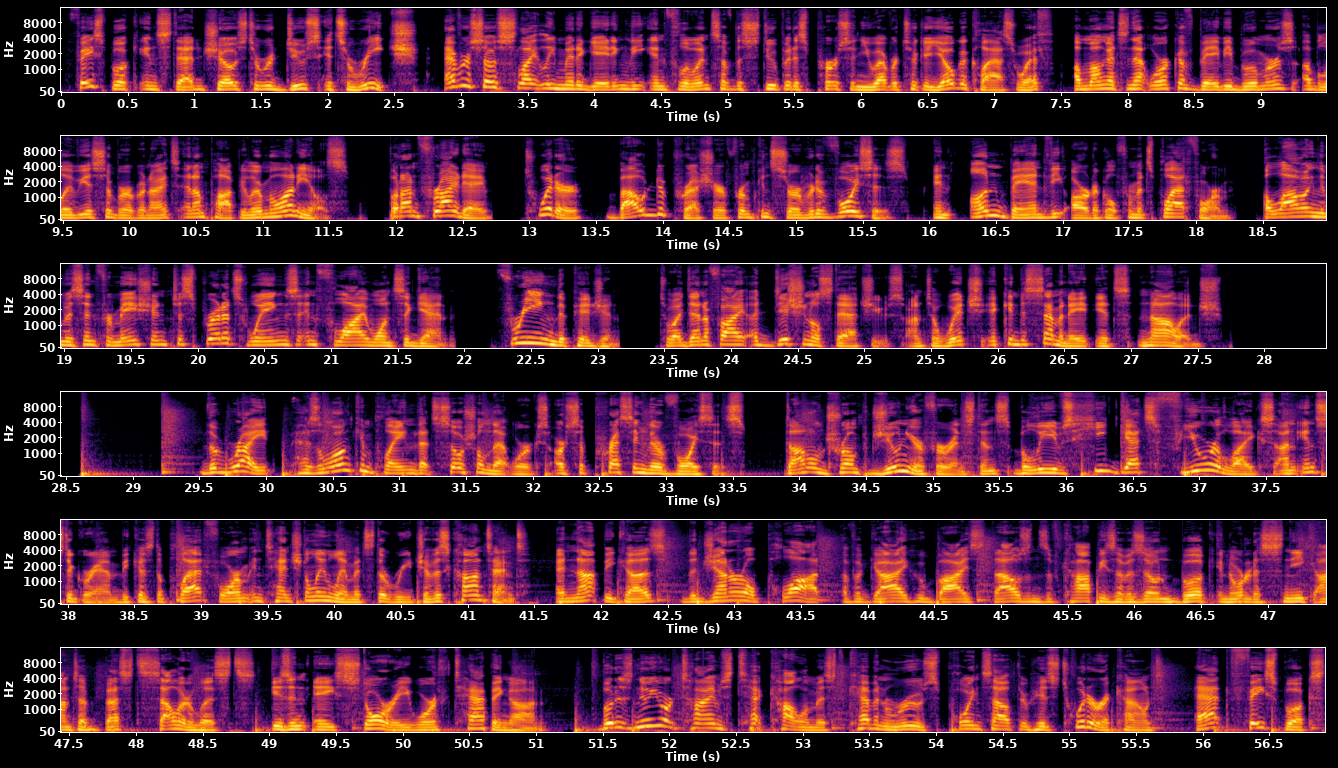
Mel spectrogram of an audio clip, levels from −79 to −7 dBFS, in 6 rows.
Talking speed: 170 wpm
